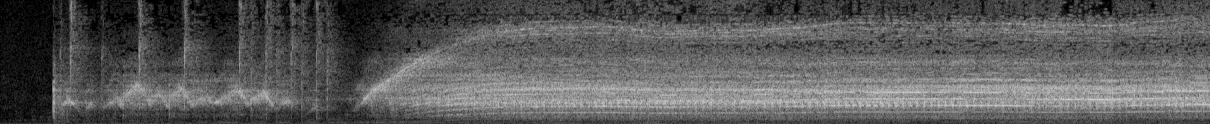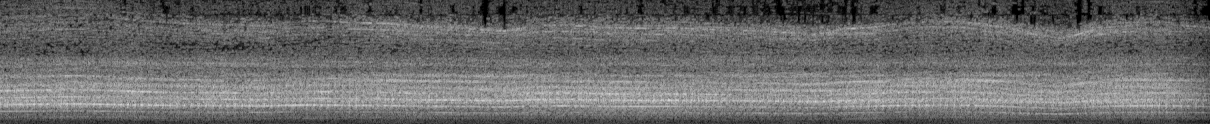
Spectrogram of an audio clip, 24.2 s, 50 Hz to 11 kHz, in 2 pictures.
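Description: A car paint buffer polisher running at about 2,000 RPM while cutting and buffing paint, a steady loud whine that spins up after a few faint knocks and holds for about twenty seconds.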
